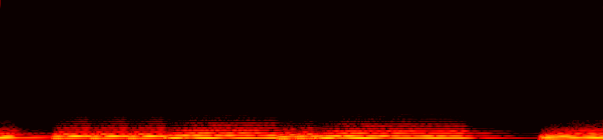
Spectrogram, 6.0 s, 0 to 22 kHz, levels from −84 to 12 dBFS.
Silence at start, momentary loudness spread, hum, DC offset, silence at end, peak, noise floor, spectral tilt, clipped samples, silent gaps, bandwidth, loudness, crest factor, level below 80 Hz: 0 s; 8 LU; none; under 0.1%; 0 s; -16 dBFS; -54 dBFS; -6 dB/octave; under 0.1%; none; 3.2 kHz; -29 LUFS; 12 dB; -84 dBFS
